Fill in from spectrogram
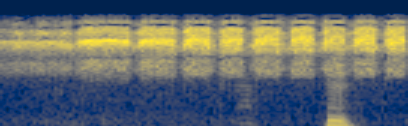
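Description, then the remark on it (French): Cicadas in a pine forest at the Calanque de Sugiton on the Mediterranean buzz loudly and steadily in rapid pulsing bursts, a dense high-pitched chorus, with a couple of brief low bird-like chirps cutting through near the end. “Le bruit des cigales, la fraîcheur d'une eau turquoise et l'odeur d'une forêt de pins.”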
